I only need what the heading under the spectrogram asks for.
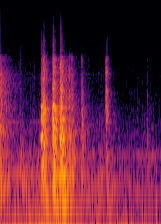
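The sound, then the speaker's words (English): A door being opened: a quick burst of wooden clunks and rattling from the latch and handle, then a single softer click a moment later. No one speaks. “I must open it to show you.”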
